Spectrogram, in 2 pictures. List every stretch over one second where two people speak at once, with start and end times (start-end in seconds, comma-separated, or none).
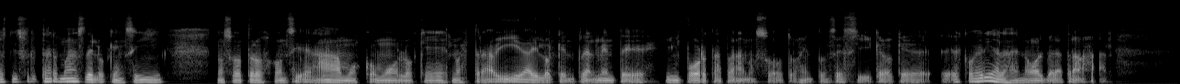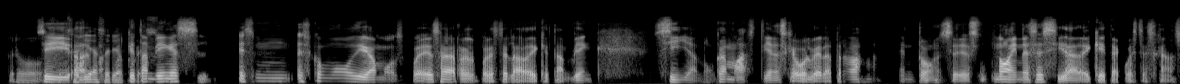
12.1-13.4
